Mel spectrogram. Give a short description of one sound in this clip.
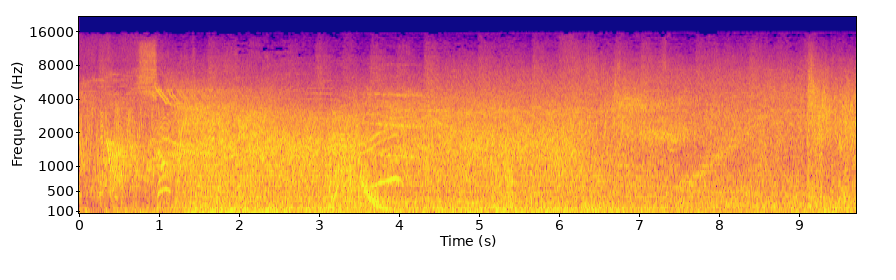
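A large energy blast roars and rumbles.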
